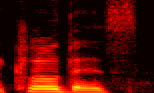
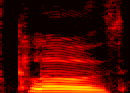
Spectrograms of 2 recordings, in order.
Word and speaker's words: clothes: So many of my students say clothes. Nope, it's clothes.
